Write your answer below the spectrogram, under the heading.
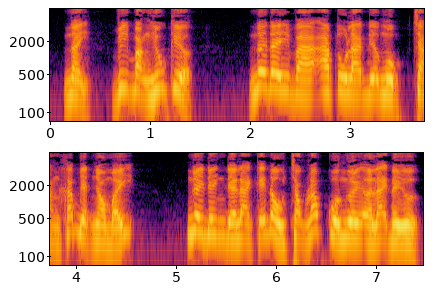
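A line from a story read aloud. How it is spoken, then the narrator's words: Loud shout. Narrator (Vietnamese): Kiếm Linh Tử thét lên một tiếng, đã quát to lên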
